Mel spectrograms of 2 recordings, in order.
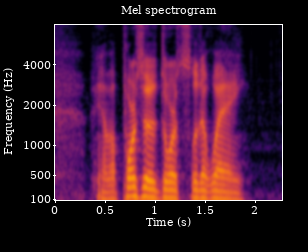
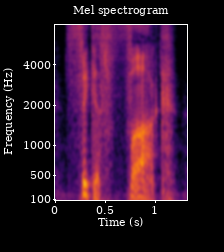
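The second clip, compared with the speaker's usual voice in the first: slow disgusted; 4 semitones higher, much slower than usual. Acted. Character voice in story.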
